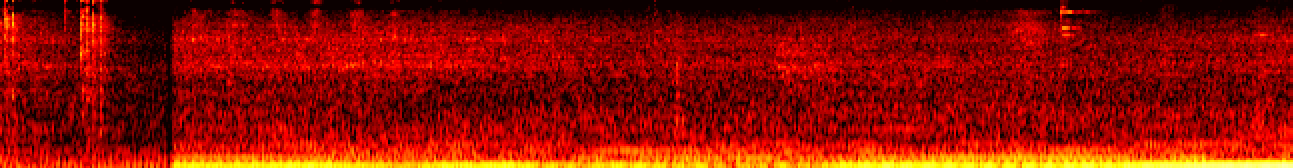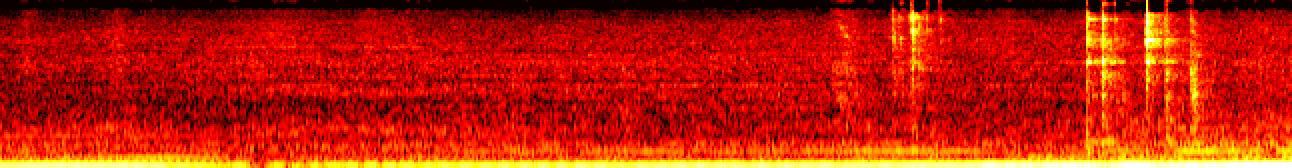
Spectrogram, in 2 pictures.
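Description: A steady, low machine hum starts suddenly about a second in and keeps going, slowly growing louder with a brief dip halfway through. Near the end come a few sharp metallic clinks of hand tools on the strut.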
